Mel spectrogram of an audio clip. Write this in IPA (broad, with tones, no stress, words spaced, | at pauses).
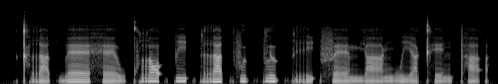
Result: kʰra˨˩t̚bɛː˧hɛː˨˩w kʰrɔ˥˩ʔpi˥˩ʔpra˦˥t̚ fɯ˦˥k̚plɯ˦˥k̚pri˨˩ʔ fɛː˨˩mjaː˩˦ŋ wi˨˩a̯kʰe˩˦npʰa˨˩ʔ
